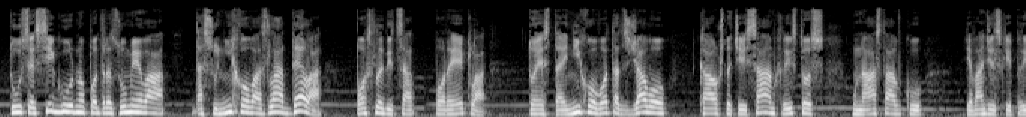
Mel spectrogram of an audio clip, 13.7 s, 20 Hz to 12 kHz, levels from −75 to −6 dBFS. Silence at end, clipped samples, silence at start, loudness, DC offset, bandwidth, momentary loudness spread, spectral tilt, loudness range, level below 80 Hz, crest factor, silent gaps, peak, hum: 0 s; under 0.1%; 0.15 s; -17 LUFS; 0.1%; 9.6 kHz; 9 LU; -5.5 dB/octave; 4 LU; -50 dBFS; 12 dB; none; -4 dBFS; none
